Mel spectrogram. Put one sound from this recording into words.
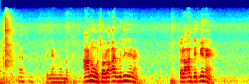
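A young man talks loudly and animatedly close by.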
